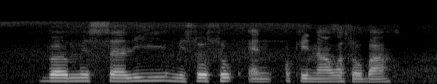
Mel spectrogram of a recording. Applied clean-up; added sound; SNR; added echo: neural mask model Resemble Enhance denoiser.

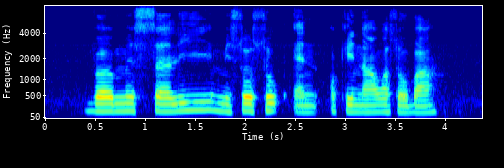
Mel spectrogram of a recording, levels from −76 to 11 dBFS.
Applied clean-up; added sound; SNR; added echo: none; none; none; none.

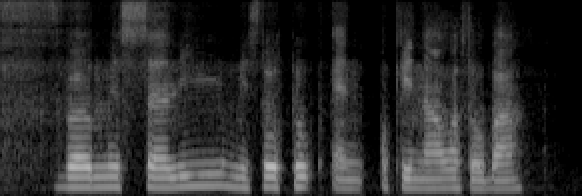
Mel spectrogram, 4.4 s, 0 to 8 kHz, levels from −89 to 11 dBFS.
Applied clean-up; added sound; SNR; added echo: neural mask model RNNoise.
